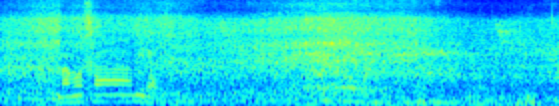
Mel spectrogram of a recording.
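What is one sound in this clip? A man talks nearby outdoors.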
